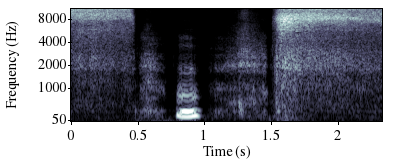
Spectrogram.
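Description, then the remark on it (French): A person breathes out a sharp, steady hissing "sss" sound, the lung sound of a breathing exercise likened to bees, two loud sustained hisses separated by a short, soft voiced murmur in between. “Le son poumon, c'est S. Comme les abeilles faisent S.”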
